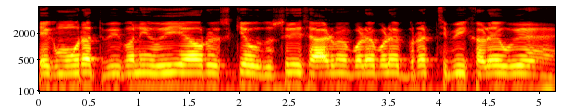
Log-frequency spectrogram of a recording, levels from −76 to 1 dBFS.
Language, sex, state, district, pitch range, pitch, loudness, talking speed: Hindi, male, Bihar, Vaishali, 120-130 Hz, 125 Hz, -18 LUFS, 210 wpm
